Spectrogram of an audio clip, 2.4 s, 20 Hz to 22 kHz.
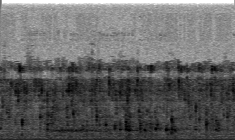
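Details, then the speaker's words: Blomberg RapidJET LWF194520QW 9 kg 1400 rpm washing machine, about a month old and 60 cycles in, on low water pressure: soft, steady hiss of water trickling in with a low hum and faint splashes; quiet, normal fill. "it does extremely quiet whenever it falls as you can hear"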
